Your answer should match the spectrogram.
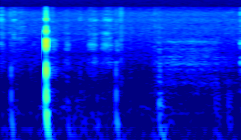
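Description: Stylus tapping and stroking on a tablet screen while drawing a mark: a few short, light clicks, the sharpest about half a second in.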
